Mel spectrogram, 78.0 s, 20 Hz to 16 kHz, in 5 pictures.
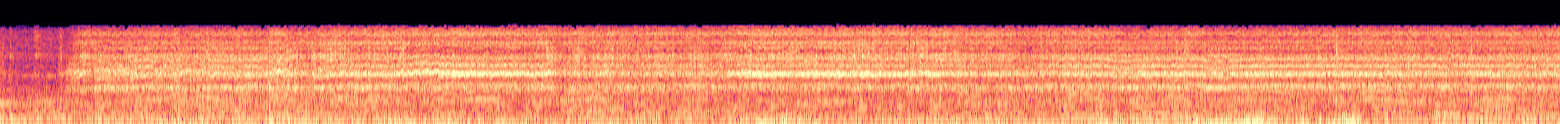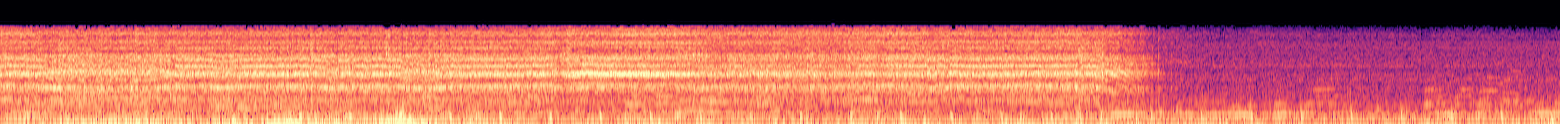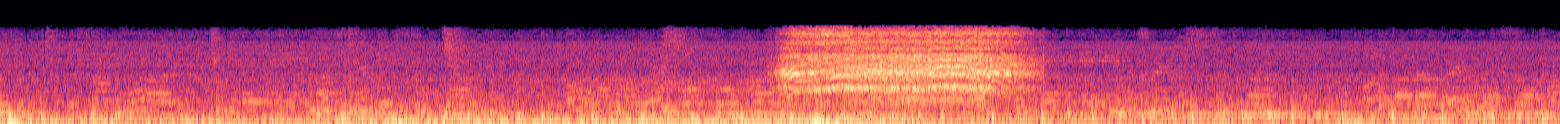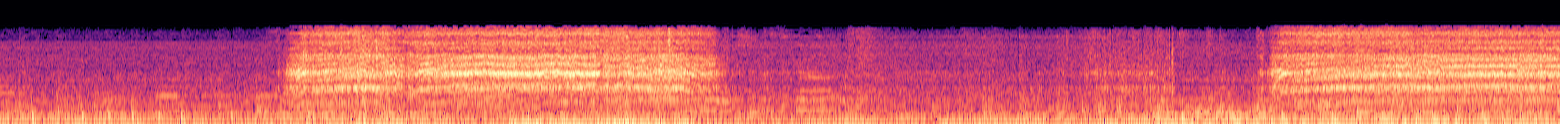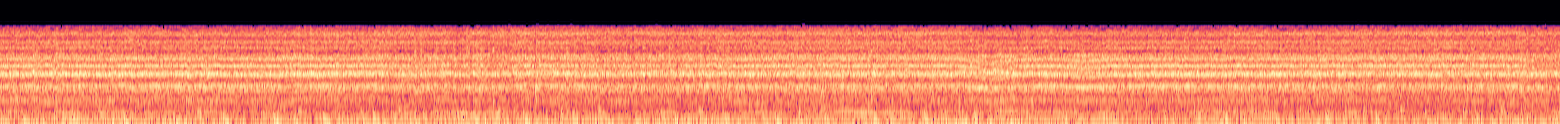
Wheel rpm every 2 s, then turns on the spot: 80, 160, 160, 160, 160, 160, 160, 160, 160, 160, 160, 160, 160, 60, 0, 0, 0, 0, 0, 50, 100, 0, 0, 0, 10, 130, 140, 0, 0, 30, 150, 160, 160, 160, 160, 160, 160, 160, 160.
none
